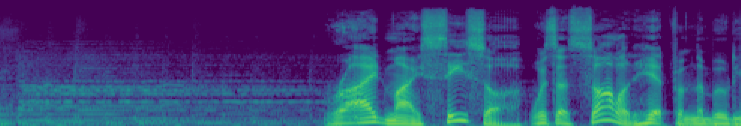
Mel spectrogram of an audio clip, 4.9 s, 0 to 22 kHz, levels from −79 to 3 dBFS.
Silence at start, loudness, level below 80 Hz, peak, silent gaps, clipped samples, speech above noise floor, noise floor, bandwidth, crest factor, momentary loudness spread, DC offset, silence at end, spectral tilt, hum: 0 s; -18 LUFS; -32 dBFS; -2 dBFS; none; under 0.1%; 26 dB; -43 dBFS; 17 kHz; 18 dB; 22 LU; under 0.1%; 0 s; -5 dB/octave; none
